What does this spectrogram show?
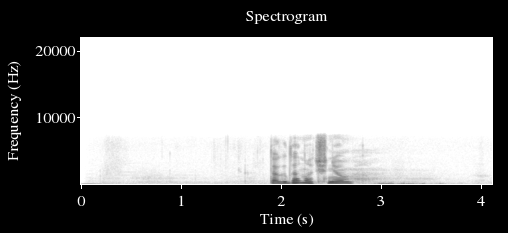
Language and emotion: Russian, neutral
